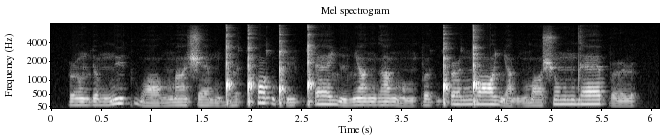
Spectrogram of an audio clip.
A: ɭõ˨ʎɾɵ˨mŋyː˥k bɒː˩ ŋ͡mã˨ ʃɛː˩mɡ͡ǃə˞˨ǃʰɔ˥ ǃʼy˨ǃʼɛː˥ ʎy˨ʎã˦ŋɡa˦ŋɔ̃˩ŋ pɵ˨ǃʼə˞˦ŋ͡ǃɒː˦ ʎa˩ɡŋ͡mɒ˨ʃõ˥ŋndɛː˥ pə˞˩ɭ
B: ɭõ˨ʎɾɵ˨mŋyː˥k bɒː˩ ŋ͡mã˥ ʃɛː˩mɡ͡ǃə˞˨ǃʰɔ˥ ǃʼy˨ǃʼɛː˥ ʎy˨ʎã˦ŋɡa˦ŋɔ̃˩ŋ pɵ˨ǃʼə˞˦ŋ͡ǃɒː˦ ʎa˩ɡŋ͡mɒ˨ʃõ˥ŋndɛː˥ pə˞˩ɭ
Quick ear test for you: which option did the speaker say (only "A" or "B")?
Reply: A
